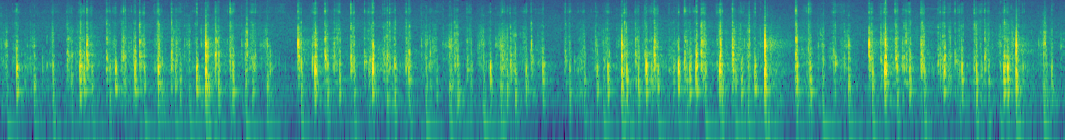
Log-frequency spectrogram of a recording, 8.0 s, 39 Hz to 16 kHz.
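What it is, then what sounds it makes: Plastic mechanical keyboard. Fingertips of both hands type fast on a compact 68-key NiZ Plum Atom 68 mechanical keyboard with a white plastic case and purple and yellow Domikey Gas Attack SA plastic keycaps, resting on a desk pad. The result is a rapid, dense run of short, clacky, mid-pitched key strikes with no lingering ring, broken by brief pauses at about 2 and 4 seconds.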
